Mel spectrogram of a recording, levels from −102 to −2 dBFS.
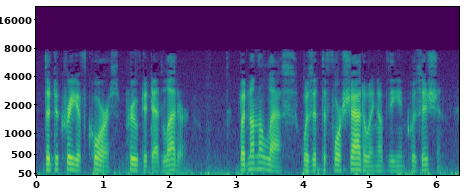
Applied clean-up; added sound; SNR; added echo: none; none; none; none.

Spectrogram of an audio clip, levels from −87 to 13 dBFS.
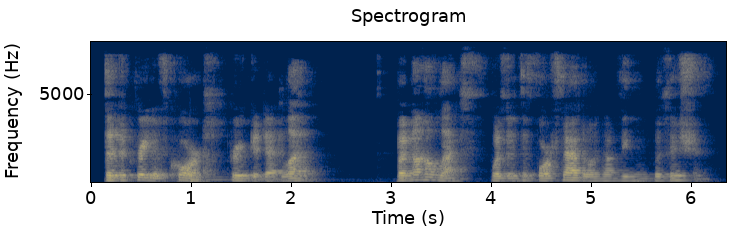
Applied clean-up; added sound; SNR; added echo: neural mask model DeepFilterNet 3.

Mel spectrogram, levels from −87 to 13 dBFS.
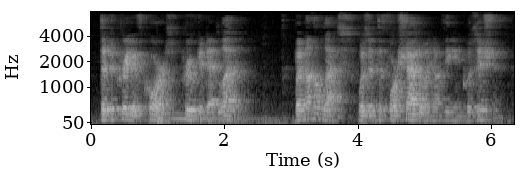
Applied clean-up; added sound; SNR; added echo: none; Bowed string instrument; 13 dB; reverberation time 0.7 s.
